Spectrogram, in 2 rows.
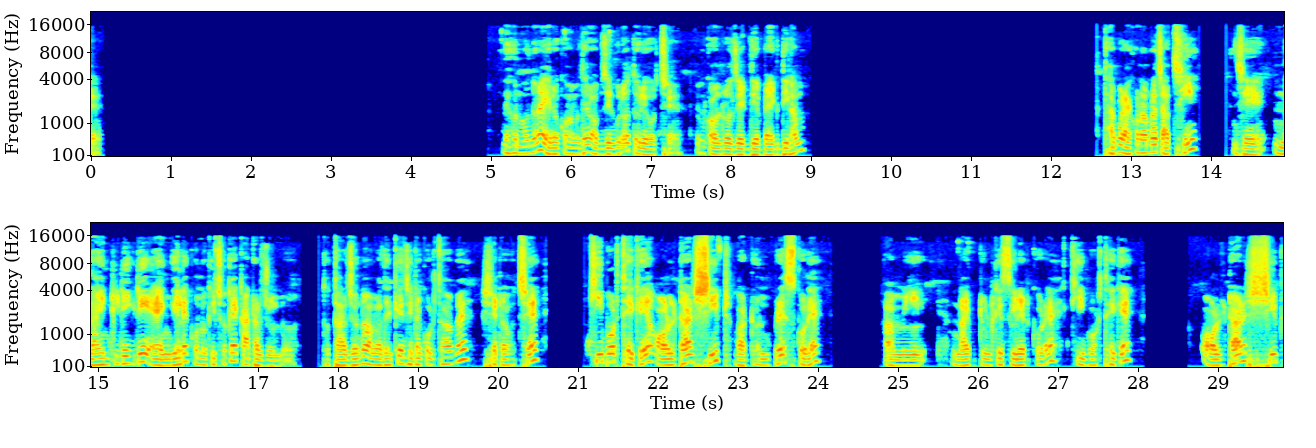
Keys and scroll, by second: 8.1 ctrl+z.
